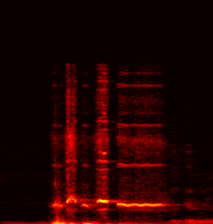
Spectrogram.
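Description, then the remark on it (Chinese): A person whistles a short tune, a few quick notes gliding into one steady held tone for about a second, with soft low thumps at the start. “比如说我很小，我的女儿很小，我就会吹口哨。”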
